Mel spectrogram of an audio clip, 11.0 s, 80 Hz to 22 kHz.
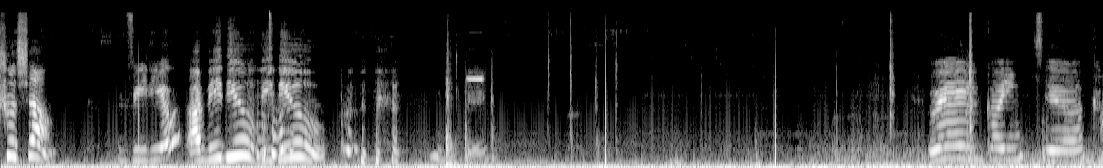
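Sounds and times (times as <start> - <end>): car driving rumble from inside: 0.0 - 11.0.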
